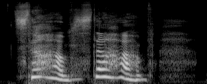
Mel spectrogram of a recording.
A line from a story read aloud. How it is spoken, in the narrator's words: Aziraphale begged, voice high and thin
